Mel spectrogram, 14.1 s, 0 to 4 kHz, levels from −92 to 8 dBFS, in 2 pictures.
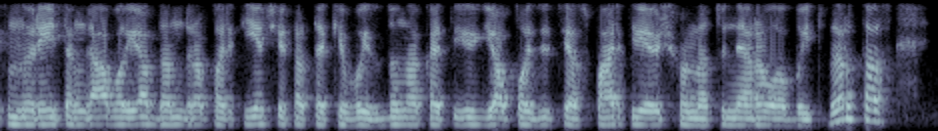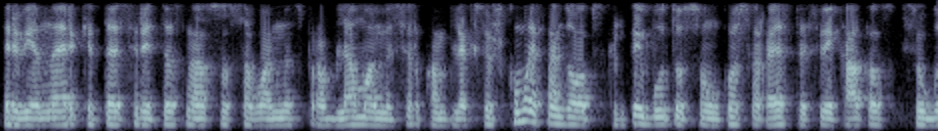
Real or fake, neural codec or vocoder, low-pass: real; none; 3.6 kHz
